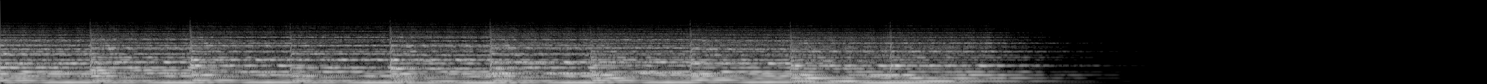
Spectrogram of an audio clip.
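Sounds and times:
polyphonic synthesizer: 0.0 - 10.8.

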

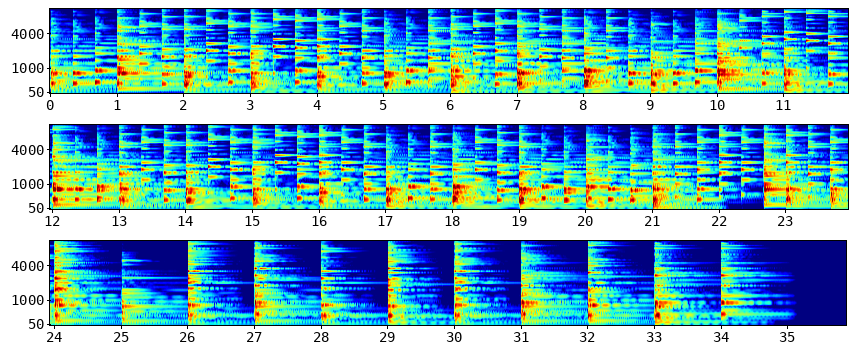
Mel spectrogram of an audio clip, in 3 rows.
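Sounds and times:
banjo: 0.0 - 34.6.

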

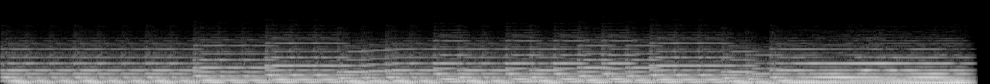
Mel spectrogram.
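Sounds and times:
church organ bass: 0.0 - 9.8.

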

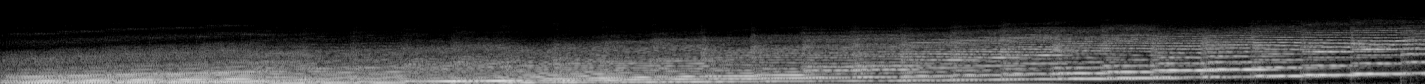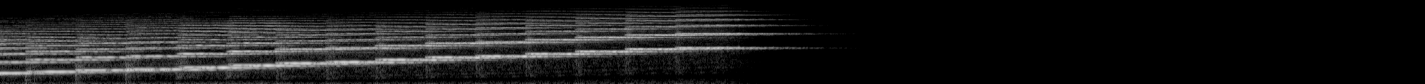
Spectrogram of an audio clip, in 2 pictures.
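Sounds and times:
strings: 0.0 - 22.3.

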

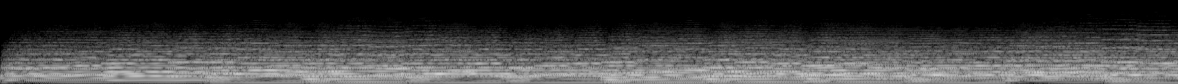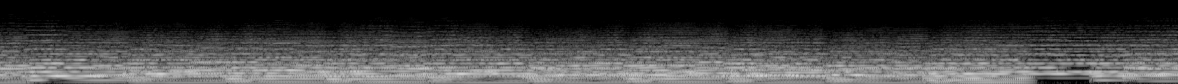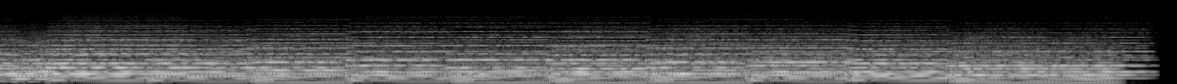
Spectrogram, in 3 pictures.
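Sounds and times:
French horns: 0.0 - 35.1.

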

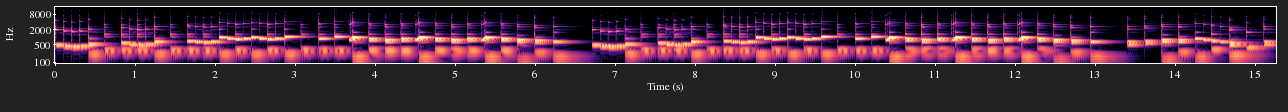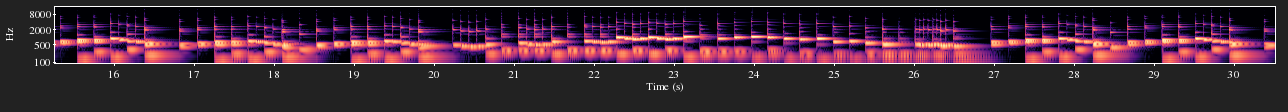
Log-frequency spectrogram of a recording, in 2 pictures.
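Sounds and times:
marimba: 0.0 - 30.5.

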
